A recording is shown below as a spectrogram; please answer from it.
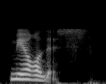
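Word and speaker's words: mjolis: Okay, the J is silent. So it is molless with his guest until bedtime.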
